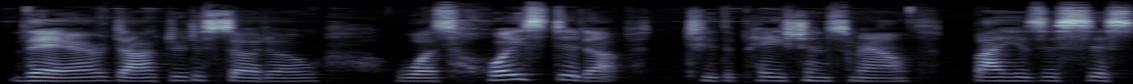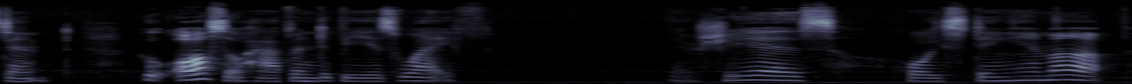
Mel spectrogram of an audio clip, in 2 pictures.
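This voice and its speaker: A woman's voice: on the low side, measured pace. A woman reading a picture book for a library storytime, explaining and asking questions as if to young children.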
